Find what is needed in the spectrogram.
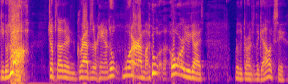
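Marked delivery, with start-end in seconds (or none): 0.2-0.6 short, high, loud cry; mock waking-up scream; startled yell. Rescued man jolting awake among strangers, startled yell. 2.2-4.1 higher, louder bewildered questions; mock startled confusion. Rescued man waking among strangers, startled. Thor wakes confused, acted.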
